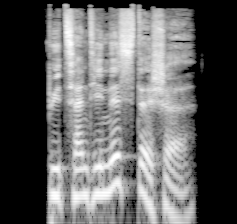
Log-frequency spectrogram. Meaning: inflection of byzantinistisch: 1. strong/mixed nominative/accusative feminine singular 2. strong nominative/accusative plural 3. weak nominative all-gender singular
- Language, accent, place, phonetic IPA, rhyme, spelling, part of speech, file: German, Germany, Berlin, [byt͡santiˈnɪstɪʃə], -ɪstɪʃə, byzantinistische, adjective, De-byzantinistische.ogg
